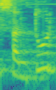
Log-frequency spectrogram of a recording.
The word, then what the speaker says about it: santoor: जबकि संतूर के अंदर जो ओ ओ की साउंड है वो कैसी है? लंबी है।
